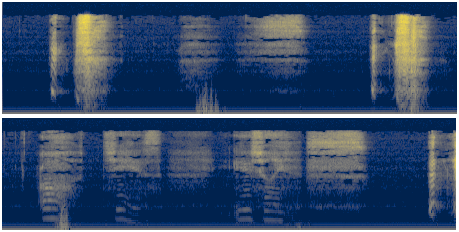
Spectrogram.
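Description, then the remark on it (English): Two loud, explosive sneezes a few seconds apart, with sharp inhales and softer breathy sounds in between and a quiet pause afterward. “It might not sound like a lot to you guys, but I was sneezing my head off before I even was able to get to the computer, and I thought I'd try to capture as many as I could before I stopped.”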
